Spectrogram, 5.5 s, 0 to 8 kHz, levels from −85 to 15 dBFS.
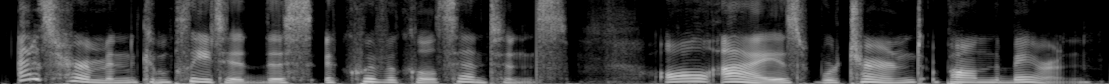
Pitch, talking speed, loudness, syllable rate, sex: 210 Hz, 140 wpm, -18 LUFS, 5.5 syllables/s, female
